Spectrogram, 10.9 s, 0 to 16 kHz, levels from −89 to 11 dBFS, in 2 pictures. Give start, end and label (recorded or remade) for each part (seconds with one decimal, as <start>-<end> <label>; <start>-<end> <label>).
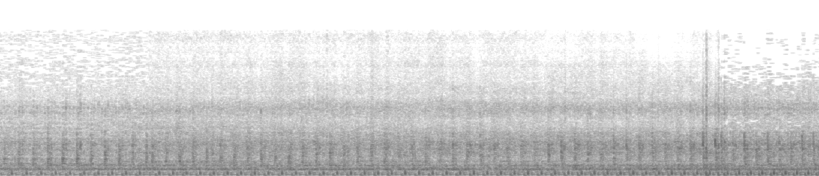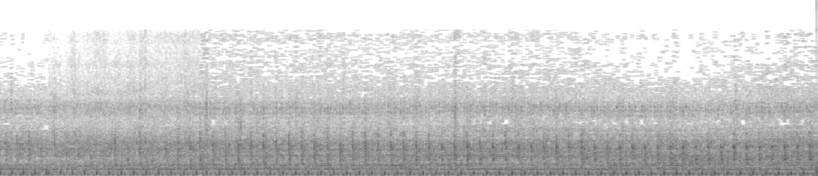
0.0-1.0 recorded; 1.0-4.8 remade; 4.8-5.8 recorded; 5.8-6.8 remade; 6.8-10.9 recorded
